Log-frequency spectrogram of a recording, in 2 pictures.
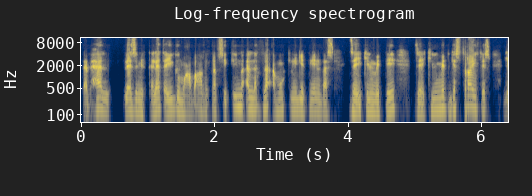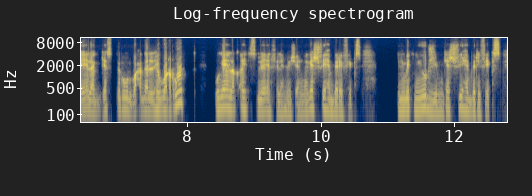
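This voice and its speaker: In a dry recording with no echo, an instructor with an Egyptian Arabic accent runs through a casual medical terminology lesson. His medium-pitched voice is steady, racing, and fairly bright, and he repeats main ideas while posing questions to the listener.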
